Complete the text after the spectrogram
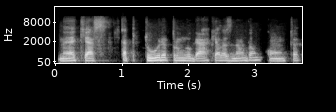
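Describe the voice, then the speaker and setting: A man leading a reflective group discussion on a video call, speaking in a thoughtful, halting way. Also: medium pitch, steady tone, a little mellow, no room sound. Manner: thoughtful, halting, with repeated words. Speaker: group facilitator.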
